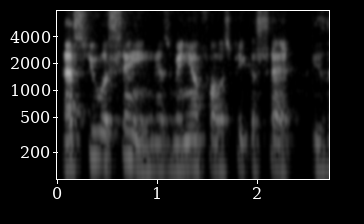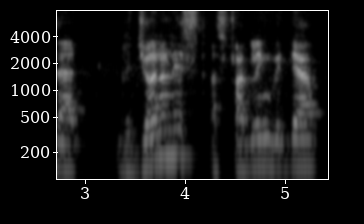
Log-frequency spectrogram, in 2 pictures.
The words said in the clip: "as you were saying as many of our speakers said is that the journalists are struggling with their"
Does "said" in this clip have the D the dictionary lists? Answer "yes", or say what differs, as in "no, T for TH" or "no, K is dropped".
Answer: yes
